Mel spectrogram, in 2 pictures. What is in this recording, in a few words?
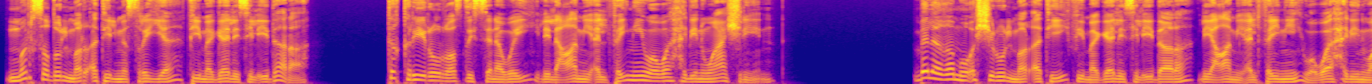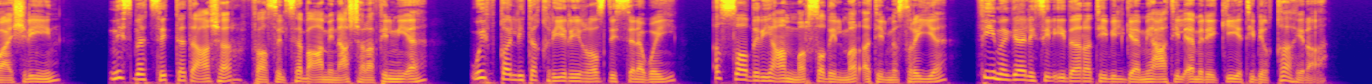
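Arabic Voiceover Sample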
